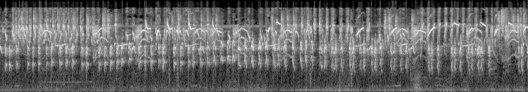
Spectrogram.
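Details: Many small birds chattering together in a recording used as a trapping lure, a long continuous wall of high, rapid chirps and short whistled slurs with no pauses and faint low hum beneath.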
